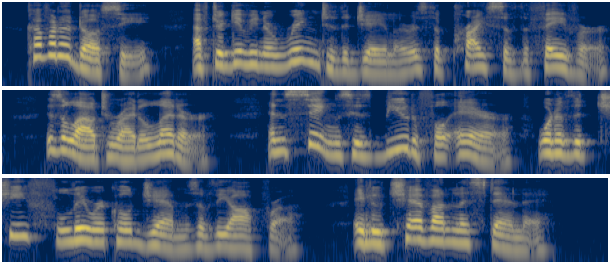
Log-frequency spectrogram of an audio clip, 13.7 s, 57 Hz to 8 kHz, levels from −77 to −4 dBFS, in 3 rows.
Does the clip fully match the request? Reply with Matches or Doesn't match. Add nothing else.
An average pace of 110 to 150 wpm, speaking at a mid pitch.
Doesn't match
